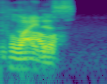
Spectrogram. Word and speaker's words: Politis: We've got, you know, again, this is sort of a new thing to me with anybody like criticizing David Politis, sorry, I screw that up constantly. David Politis. I always want to say Pilates.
